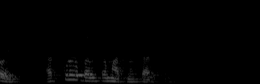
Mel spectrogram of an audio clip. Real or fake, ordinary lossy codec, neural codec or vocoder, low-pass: fake; Opus, 24 kbps; autoencoder, 48 kHz, 128 numbers a frame, DAC-VAE, trained on Japanese speech; 3.6 kHz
